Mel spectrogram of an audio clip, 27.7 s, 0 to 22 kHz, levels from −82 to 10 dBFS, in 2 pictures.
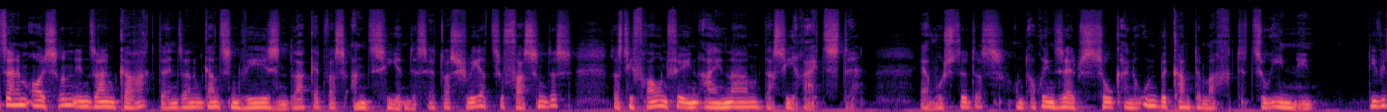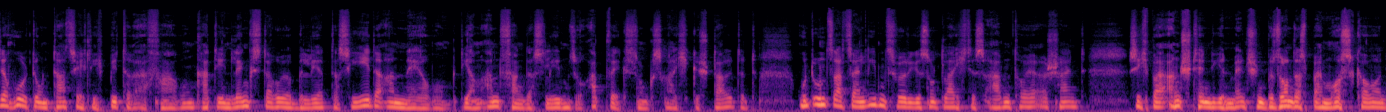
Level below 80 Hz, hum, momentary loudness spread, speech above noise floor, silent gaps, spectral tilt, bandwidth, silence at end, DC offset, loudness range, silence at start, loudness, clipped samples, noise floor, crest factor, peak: -46 dBFS; none; 11 LU; 24 dB; none; -6.5 dB/octave; 16.5 kHz; 0 s; 0.2%; 4 LU; 0 s; -23 LUFS; under 0.1%; -46 dBFS; 16 dB; -6 dBFS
